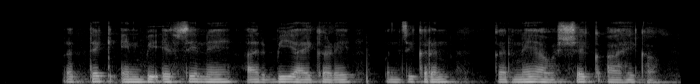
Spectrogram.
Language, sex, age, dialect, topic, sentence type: Marathi, male, <18, Standard Marathi, banking, question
